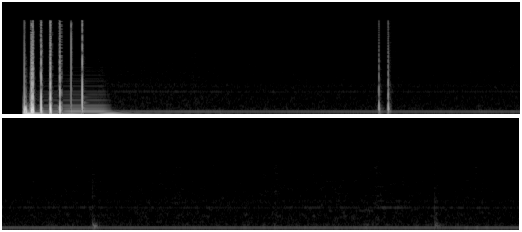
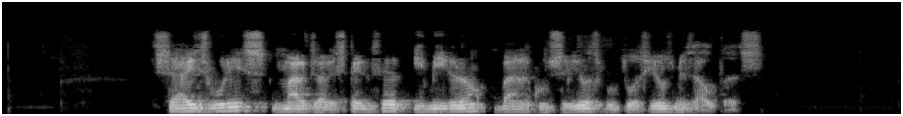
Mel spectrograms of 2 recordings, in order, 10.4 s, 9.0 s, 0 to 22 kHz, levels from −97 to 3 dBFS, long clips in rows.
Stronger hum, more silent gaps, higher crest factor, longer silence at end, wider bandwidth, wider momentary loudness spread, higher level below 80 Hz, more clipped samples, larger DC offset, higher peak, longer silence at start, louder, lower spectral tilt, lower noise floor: neither; neither; first, 32 dB vs 20 dB; first, 9.25 s vs 1.45 s; first, 11 kHz vs 7.8 kHz; first, 26 LU vs 12 LU; first, -42 dBFS vs -58 dBFS; neither; neither; first, 0 dBFS vs -8 dBFS; second, 0.2 s vs 1.55 s; first, -23 LUFS vs -27 LUFS; about the same, -6.5 dB/octave vs -6 dB/octave; second, -72 dBFS vs -90 dBFS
